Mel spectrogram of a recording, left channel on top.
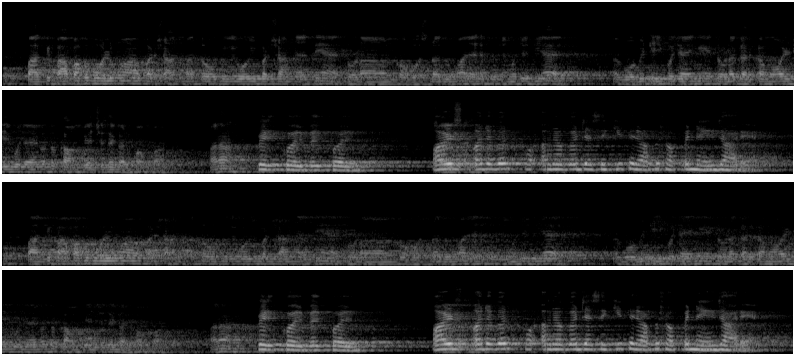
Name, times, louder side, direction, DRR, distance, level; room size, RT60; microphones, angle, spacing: voice 1, 0.2-5.6 6.1-9.6 10.0-10.3 12.3-12.4, left 2 dB, 80° left, 1 dB, 1.7 m, -39 dB
voice 2, 10.5-11.5 12.2-15.5, right 1 dB, 15° right, 7 dB, 0.4 m, -29 dB
16.5 x 10.0 x 5.8 m, 2.8 s
head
